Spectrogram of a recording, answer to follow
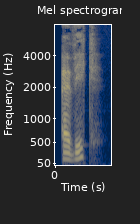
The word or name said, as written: avec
